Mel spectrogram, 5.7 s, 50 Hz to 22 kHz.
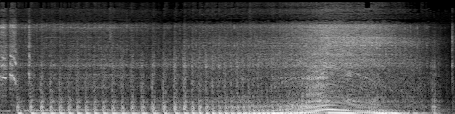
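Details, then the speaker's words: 1988 Kawasaki Ninja 250R, 250cc inline twin, possibly first start in about 14 years, choke partly on: lumpy uneven firing swelling with throttle then fading and dying; starved of fuel, later fixed by cleaning clogged carburettors. "uh it keeps dying it doesn't have the gas"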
